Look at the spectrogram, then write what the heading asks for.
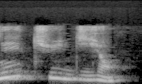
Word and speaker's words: étudiant: Alors, on fait la liaison maintenant, enfin, c'est un étudiant. Et tu vois qu'il y a un T qui est muet à la fin parce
